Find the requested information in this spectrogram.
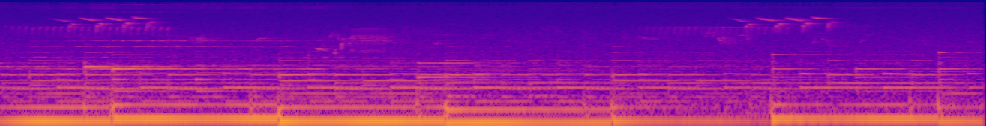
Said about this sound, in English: The Blackburnian warbler is a small, brightly colored warbler found high in the canopy of mixed forests in parts of eastern North America. The male songs are rapid and high pitched, such as this song, which sounds like Tisa, Tisa, Tisa.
